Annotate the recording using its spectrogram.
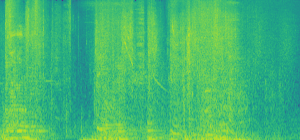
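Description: Energy blades swing and clash in a fight.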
